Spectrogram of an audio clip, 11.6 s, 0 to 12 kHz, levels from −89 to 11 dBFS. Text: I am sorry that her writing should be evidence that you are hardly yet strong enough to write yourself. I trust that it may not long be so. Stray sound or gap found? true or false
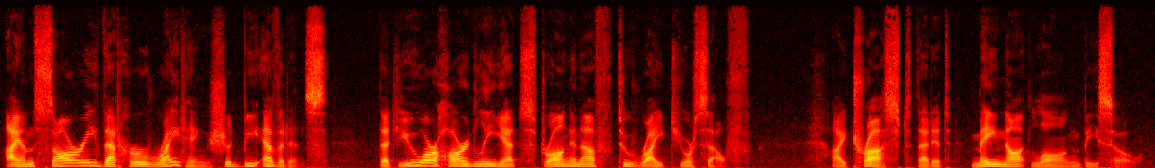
false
